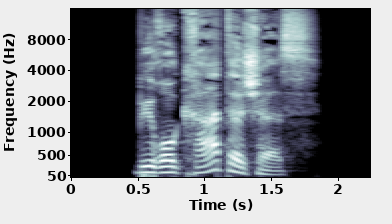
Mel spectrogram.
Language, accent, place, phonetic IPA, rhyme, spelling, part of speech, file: German, Germany, Berlin, [byʁoˈkʁaːtɪʃəs], -aːtɪʃəs, bürokratisches, adjective, De-bürokratisches.ogg
- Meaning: strong/mixed nominative/accusative neuter singular of bürokratisch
